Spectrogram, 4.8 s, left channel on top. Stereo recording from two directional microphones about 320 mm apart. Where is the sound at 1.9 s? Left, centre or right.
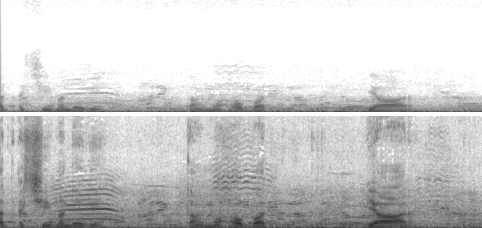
Centre.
